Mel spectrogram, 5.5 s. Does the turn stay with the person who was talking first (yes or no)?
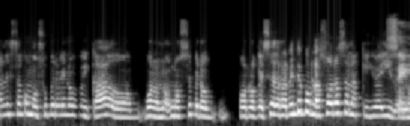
no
